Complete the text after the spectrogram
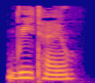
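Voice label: "retail", British; Business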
